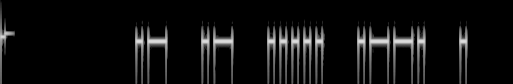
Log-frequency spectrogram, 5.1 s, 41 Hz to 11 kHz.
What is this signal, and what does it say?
Morse code, heard as a keyed tone, about 20 wpm, spaced as for 15 wpm, 700 Hz. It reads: AA5PE
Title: 231 Lesson 37g - Letter x - Call Signs 20wpm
